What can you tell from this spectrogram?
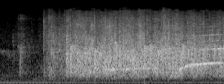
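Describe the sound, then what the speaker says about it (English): An audience at a Portland teachers' event bursts into applause after a short, faint lead-in. The clapping quickly becomes loud and dense and continues steadily to the end. "Good clapping for me."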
